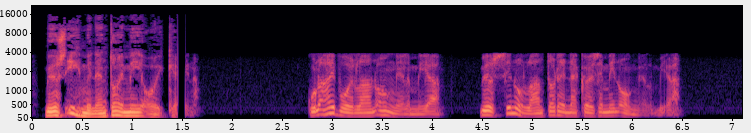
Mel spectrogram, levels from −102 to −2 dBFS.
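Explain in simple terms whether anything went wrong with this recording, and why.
At 1.45 seconds there is a short gap of about 80 milliseconds. After it, the sound turns dull and noticeably quieter, with nothing above 3.8 kHz and a faint new background hiss. This lasts to the end. The likely cause is an input switched to a poorer device.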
